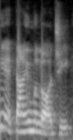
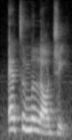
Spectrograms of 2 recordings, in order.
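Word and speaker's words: etymology: अभी बहुत रिसेंटली तक बहुत कंफर्टेबली कहती थी एटाइमोलॉजी। लेकिन दोस्तों आप यहां पर ध्यान से देखिए। इसका प्रोनाउंसिएशन तो मैंने लिखा ही नहीं। ओ ये रहा। ठीक है? ये रहा प्रोनंसिएशन। इट इज़ एटमोलॉजी।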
